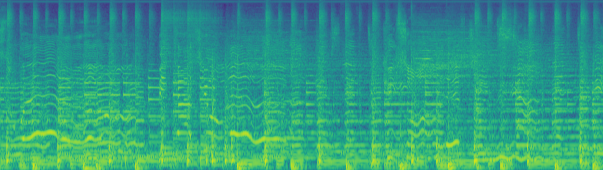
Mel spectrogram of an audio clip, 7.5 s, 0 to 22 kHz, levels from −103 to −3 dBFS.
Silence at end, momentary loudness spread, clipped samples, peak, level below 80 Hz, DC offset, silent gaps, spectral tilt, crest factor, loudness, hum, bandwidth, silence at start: 0 s; 4 LU; under 0.1%; -2 dBFS; -28 dBFS; under 0.1%; none; -4.5 dB/octave; 16 dB; -17 LUFS; none; over 20 kHz; 0 s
